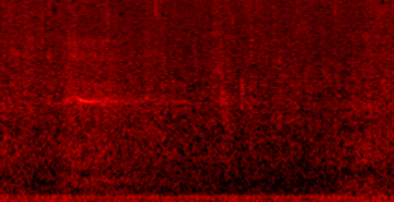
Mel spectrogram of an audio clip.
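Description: rain falling

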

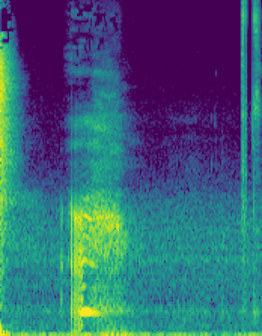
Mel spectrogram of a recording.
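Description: hand slapping skin

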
